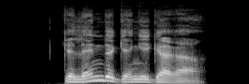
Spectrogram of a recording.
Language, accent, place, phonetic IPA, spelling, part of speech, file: German, Germany, Berlin, [ɡəˈlɛndəˌɡɛŋɪɡəʁɐ], geländegängigerer, adjective, De-geländegängigerer.ogg
- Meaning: inflection of geländegängig: 1. strong/mixed nominative masculine singular comparative degree 2. strong genitive/dative feminine singular comparative degree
